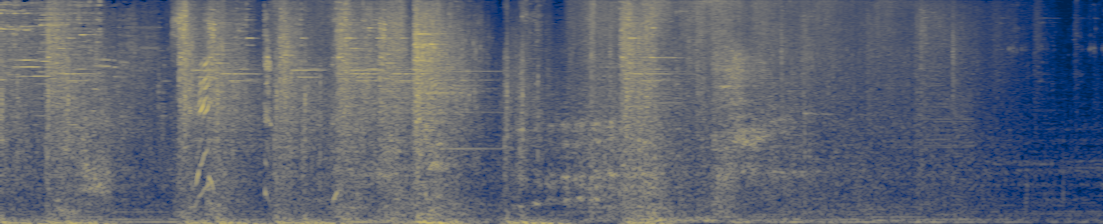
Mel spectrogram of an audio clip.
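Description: Blades slash and clash in a fierce fight.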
